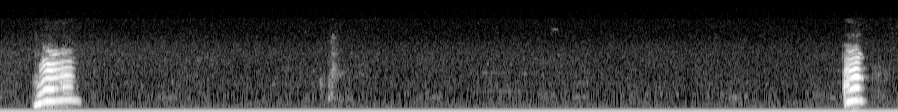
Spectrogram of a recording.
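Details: Orange Persian cat giving two drawn-out, harmonic-rich meows that rise then fall slightly. One comes near the start and one near the end, with a long quiet stretch between them.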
